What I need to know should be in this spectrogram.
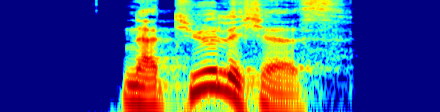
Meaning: strong/mixed nominative/accusative neuter singular of natürlich
- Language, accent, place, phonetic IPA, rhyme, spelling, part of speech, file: German, Germany, Berlin, [naˈtyːɐ̯lɪçəs], -yːɐ̯lɪçəs, natürliches, adjective, De-natürliches.ogg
